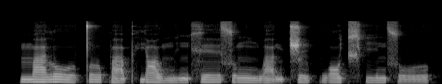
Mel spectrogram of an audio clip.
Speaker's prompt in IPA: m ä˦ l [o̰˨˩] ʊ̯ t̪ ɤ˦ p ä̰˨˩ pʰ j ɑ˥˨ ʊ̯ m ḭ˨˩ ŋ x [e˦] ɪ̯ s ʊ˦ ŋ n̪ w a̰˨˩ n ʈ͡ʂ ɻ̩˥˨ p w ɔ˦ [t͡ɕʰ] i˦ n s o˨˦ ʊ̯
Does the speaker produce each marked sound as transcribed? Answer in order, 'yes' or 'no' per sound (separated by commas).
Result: no, yes, yes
